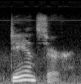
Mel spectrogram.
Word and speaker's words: dancer: Dancer. Salesperson. Accountant. Okay, so you might notice when it's being mentioned out loud, dancer has 2 syllables, dancer, dancer, and the main stress goes to the first syllable, dancer, dancer.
